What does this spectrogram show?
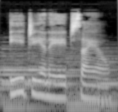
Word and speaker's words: Ignacio: Number of syllables, 3. Ranking popularity, 952. Pronunciation, Ignahcio.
